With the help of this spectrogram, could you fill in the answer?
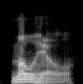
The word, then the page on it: molehill: British English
